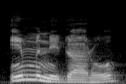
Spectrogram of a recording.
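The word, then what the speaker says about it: 입니다: ये लफ्ज लिखा है इप निदा इप निदान इम निदो फारूम थिम निदा कहता है कि जी इप निदा जो है इसको हम इमनीदा प्रोनाउंस करते हैं लफ्ज के पक्षम में बप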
